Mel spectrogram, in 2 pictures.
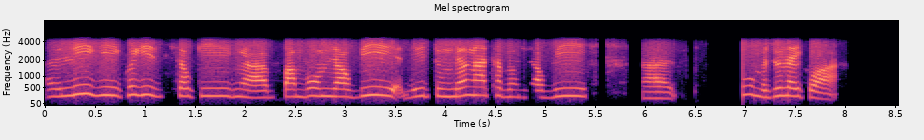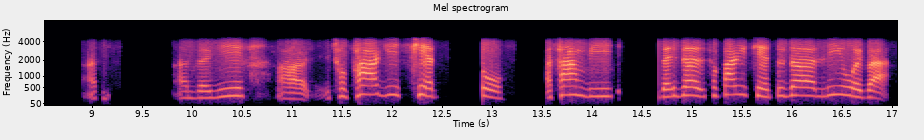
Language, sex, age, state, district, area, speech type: Manipuri, female, 45-60, Manipur, Kangpokpi, urban, conversation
